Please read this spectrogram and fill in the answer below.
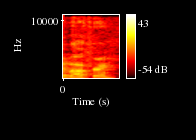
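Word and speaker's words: Valkyrae: Valkyrie. Is that how you say it? Valkyrie? Yeah, Valkyrie.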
